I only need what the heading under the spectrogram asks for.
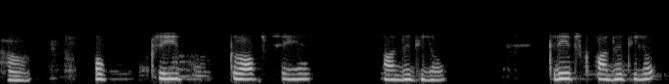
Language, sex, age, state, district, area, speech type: Urdu, female, 18-30, Delhi, Central Delhi, urban, conversation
